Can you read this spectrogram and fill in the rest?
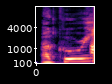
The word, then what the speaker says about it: Arcuri: Boris Johnson confirms Jennifer Arcuri. How do I say this name? Arcuri? – Arcuri, yeah.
